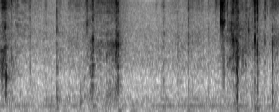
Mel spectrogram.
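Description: A few faint, short clicks and rustles of tarot cards being handled, over a faint steady hum.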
